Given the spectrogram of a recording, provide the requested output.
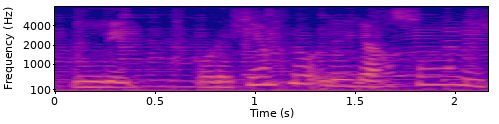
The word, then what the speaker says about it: les: Recordemos que la S es muda al final y recordemos la regla de pronunciación ES va a sonar como E. Entonces se dice le.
